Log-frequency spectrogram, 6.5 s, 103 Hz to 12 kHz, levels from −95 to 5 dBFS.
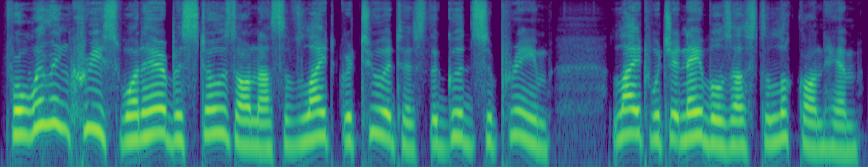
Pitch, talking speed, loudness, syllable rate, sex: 225 Hz, 195 wpm, -18 LUFS, 5.4 syllables/s, female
